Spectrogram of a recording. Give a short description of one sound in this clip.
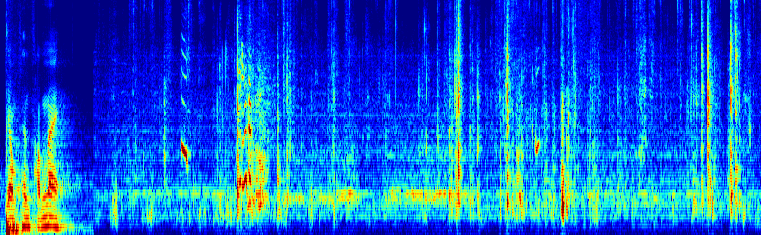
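Packing tape tears and crackles as it is peeled off a cardboard box.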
